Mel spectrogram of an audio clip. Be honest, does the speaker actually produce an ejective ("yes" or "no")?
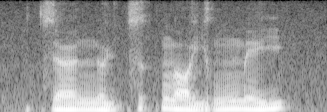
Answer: no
